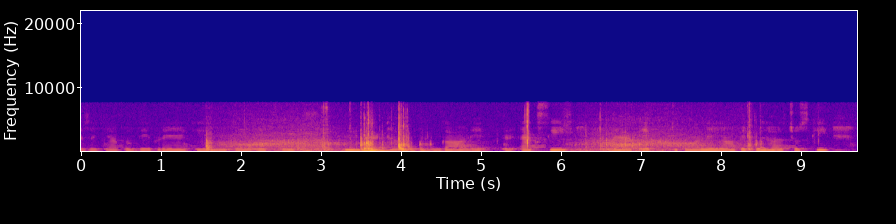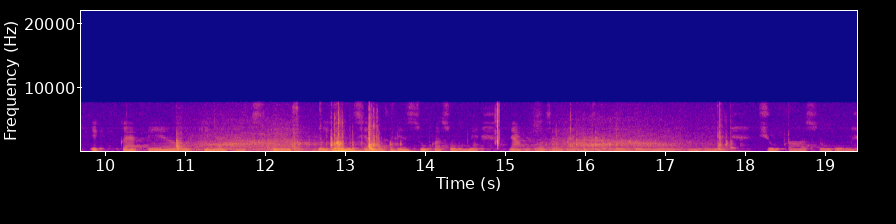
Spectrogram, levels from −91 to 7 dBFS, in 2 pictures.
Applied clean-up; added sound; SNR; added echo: none; Sliding door; -3 dB; reverberation time 1.4 s.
